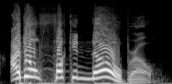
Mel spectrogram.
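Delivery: loud, high, drawn-out protest; exasperated outburst. Real, not acted. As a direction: blurt it out at full exasperation. Ranting about ordering by phone.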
